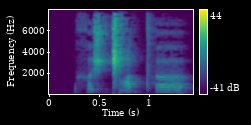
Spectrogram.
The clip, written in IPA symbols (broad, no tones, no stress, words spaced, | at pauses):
xɐʃɡ͡ǁɑd tʰɐ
